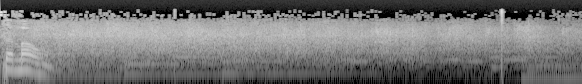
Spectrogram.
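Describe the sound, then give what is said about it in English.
An audience claps for themselves at a preacher's invitation, steadily in a dense, continuous wash for several seconds, with a brief voice at the start and low sustained keyboard tones humming underneath. “Clap for yourself.”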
